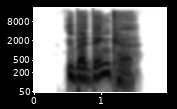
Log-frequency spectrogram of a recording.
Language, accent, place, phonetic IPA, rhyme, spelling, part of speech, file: German, Germany, Berlin, [yːbɐˈdɛŋkə], -ɛŋkə, überdenke, verb, De-überdenke.ogg
- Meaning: inflection of überdenken: 1. first-person singular present 2. first/third-person singular subjunctive I 3. singular imperative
